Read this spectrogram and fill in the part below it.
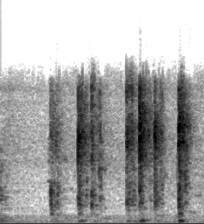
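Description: Keys clatter on a computer keyboard as a value is entered into a filter field in accounting software. Short, irregular bursts of clicks, close and fairly quiet, with no voice.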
